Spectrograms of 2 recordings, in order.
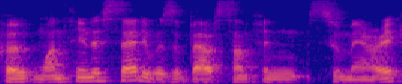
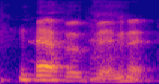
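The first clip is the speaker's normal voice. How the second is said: laughing echo; 6 semitones higher, 10 dB louder than usual. Real, not acted. Amused echo of friend.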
